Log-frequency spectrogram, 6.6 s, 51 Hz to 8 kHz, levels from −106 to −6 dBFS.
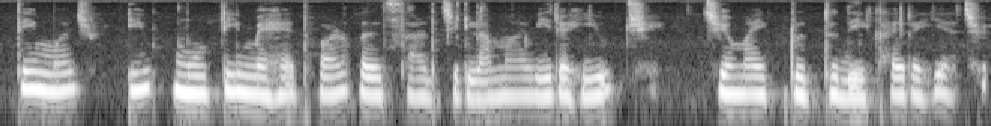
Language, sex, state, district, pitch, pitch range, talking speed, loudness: Gujarati, female, Gujarat, Valsad, 185 Hz, 175-205 Hz, 135 wpm, -16 LUFS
